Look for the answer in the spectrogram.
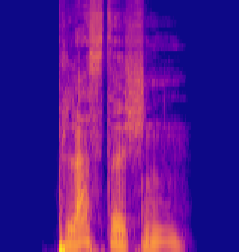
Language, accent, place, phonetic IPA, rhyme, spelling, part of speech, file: German, Germany, Berlin, [ˈplastɪʃn̩], -astɪʃn̩, plastischen, adjective, De-plastischen.ogg
- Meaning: inflection of plastisch: 1. strong genitive masculine/neuter singular 2. weak/mixed genitive/dative all-gender singular 3. strong/weak/mixed accusative masculine singular 4. strong dative plural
